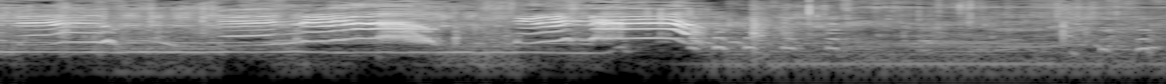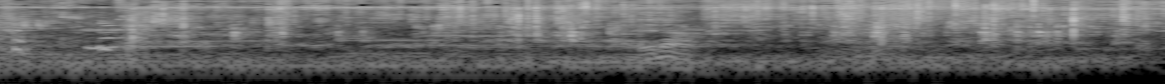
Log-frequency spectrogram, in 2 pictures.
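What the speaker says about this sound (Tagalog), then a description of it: "laki aso yan" A large dog lets out a few deep barks up close near the start, followed by quieter rustling and faint background voices.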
